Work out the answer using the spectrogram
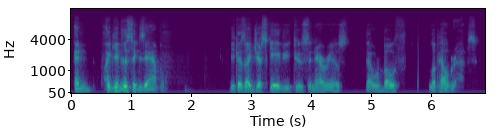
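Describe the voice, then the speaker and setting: A middle-aged man on a podcast, an animated storyteller who acts out scenarios as he talks. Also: fairly low pitch, a little slow. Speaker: guest, self-defense instructor. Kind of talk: casual podcast conversation.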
